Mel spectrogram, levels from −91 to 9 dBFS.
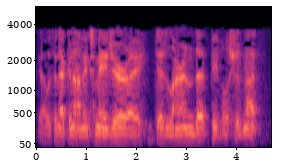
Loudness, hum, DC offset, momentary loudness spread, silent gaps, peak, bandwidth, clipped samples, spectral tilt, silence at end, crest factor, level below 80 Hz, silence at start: -21 LUFS; none; under 0.1%; 10 LU; none; -2 dBFS; 3.9 kHz; under 0.1%; -9.5 dB/octave; 0.2 s; 18 dB; -58 dBFS; 0.05 s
